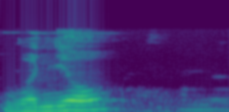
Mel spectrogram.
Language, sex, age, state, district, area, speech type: Sindhi, male, 60+, Delhi, South Delhi, urban, read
